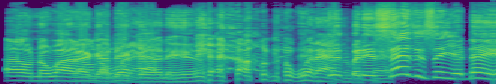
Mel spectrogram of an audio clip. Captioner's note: chuckles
